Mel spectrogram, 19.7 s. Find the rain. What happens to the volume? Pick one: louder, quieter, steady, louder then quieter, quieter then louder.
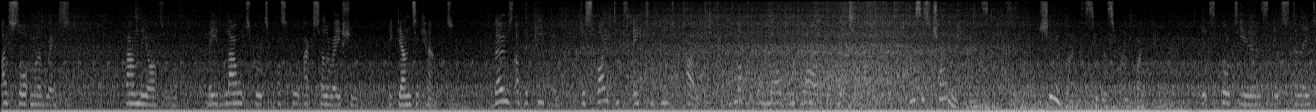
louder then quieter.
